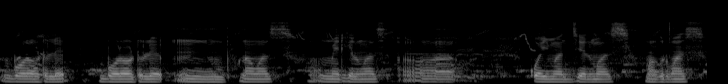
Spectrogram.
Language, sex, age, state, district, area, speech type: Bengali, male, 45-60, West Bengal, Birbhum, urban, spontaneous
